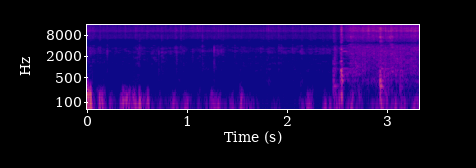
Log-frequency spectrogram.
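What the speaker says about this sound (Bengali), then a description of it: "আবার একটু নাড়াচাড়া করে নেবো।" Vegetables being stirred and fried in a pan in a village kitchen, with a steady soft sizzle and repeated low scraping strokes, then a sudden louder burst of hissing near the end.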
